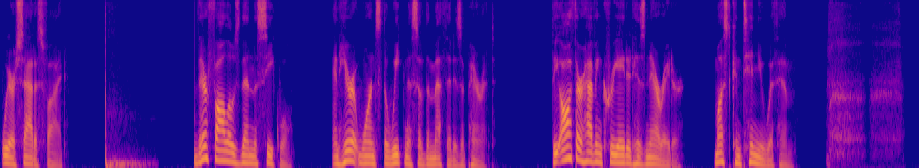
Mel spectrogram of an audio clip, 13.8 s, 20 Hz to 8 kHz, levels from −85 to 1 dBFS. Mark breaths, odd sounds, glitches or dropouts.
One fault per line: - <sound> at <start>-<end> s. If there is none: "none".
- thud at 1.6-2.4 s
- breath at 12.4-13.6 s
